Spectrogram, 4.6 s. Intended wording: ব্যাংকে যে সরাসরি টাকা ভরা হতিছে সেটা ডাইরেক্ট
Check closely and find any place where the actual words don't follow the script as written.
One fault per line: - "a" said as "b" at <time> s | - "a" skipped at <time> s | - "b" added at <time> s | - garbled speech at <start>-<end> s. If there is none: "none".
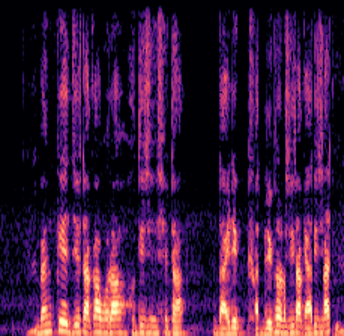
- "সরাসরি" skipped at 1.1 s
- garbled speech at 3.4-4.4 s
